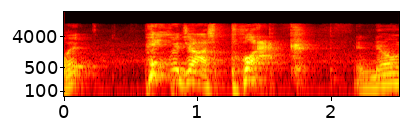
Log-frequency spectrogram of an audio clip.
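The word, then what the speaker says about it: Plack: So we call it Paint with Josh Plaque. And no, not the plaque. It's spelled P-L-A-C-K.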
